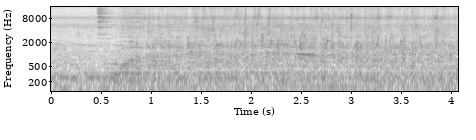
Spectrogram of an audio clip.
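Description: A lentil and bottle gourd curry simmers under a lid, giving a continuous soft bubbling, gurgling noise that stays fairly quiet and even for several seconds.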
